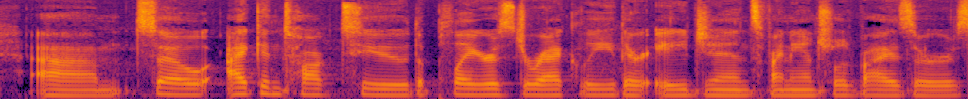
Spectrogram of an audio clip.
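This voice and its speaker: A woman talks at a fairly quick pace in a very deep, low pitch. The recording is very clean, with a silent background. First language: not English. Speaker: business owner. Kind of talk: podcast interview answer.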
